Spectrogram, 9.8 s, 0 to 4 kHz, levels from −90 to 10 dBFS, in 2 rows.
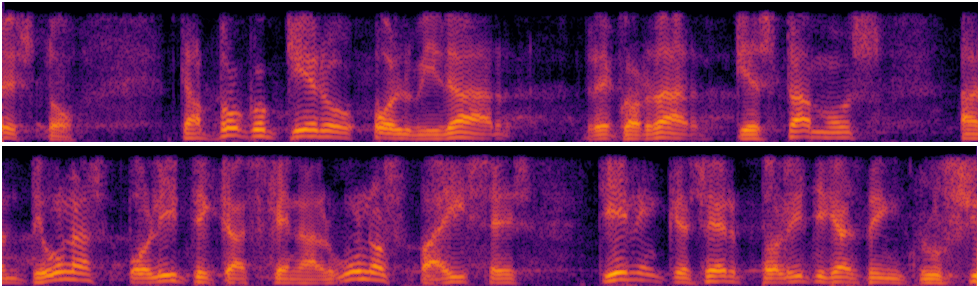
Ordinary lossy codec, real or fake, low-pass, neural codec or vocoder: none; fake; 3.6 kHz; codec, 24 kHz, 3 kbps, HILCodec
